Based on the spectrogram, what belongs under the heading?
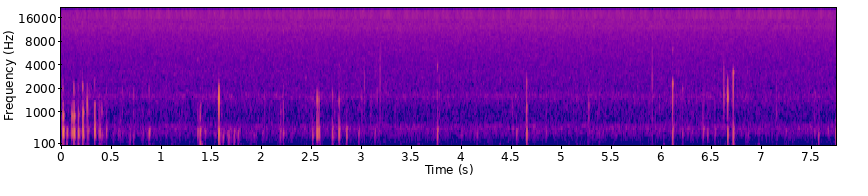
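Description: Scattered soft gurgles and brief squeaks from the belly against a quiet hiss; ordinary stomach growling, a normal sound of digestion.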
